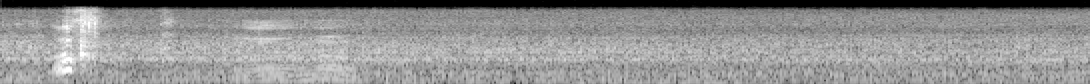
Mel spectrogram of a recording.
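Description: Small dog giving one sharp yip just after the start, over the steady low hum of a car interior.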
